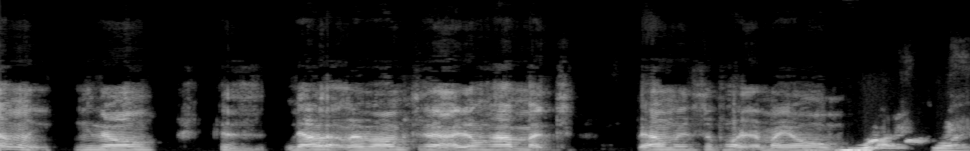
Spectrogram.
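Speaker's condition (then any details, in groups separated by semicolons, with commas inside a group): Cerebral palsy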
